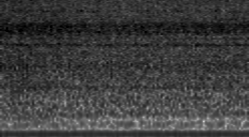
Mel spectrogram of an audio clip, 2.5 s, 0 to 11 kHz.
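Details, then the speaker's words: 2003 BMW E39 M5 V8 at idle, almost a cold start, just after replacing the spark plugs to address a possible misfire; Vanos is quiet, and it has run only a couple of minutes with no warning lights. A deep, steady, even rumble with no stumbling, running smoothly. "This is an 03, so it's pretty quiet in regards to the Vanos. And this was literally almost a cold start. I did have it on momentarily while I swapped. The M3 was in this position, of course, and it seems to be running fine."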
